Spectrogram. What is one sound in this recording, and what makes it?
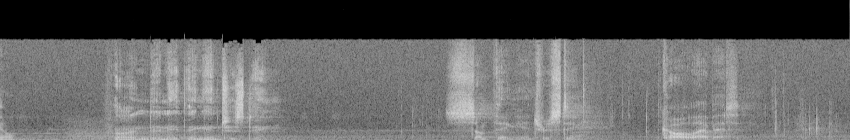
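A man speaks in a calm, low voice close by.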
